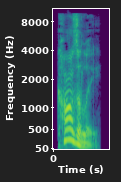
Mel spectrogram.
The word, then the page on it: causally: British English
